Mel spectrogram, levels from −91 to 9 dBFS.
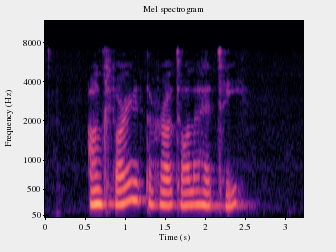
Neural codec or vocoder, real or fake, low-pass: codec, 16 kHz, 16 kbps, FunCodec, trained on Chinese and English, 50 frames a second; fake; 7.2 kHz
